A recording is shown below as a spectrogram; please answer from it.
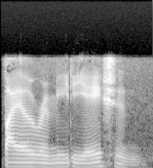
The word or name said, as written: bioremediation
